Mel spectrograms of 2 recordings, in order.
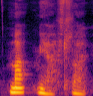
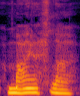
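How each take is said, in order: First: "Ma, miasla" with a brief stop after "Ma"; plural, glottal break. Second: "miasla" as one unbroken word; singular form. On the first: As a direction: hold the breath briefly between "Ma" and "miasla". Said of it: "a plural form". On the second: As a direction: say "miasla" straight through, without a glottal break. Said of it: "it's a singular form". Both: Shown as a demonstration.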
